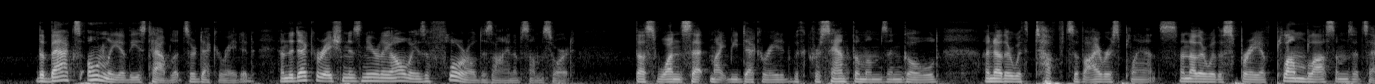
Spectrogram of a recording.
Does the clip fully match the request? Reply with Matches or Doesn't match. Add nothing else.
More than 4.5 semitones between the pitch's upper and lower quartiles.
Doesn't match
